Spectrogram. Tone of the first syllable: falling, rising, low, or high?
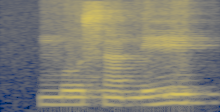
low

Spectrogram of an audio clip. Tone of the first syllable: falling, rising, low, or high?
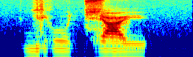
falling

